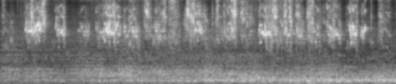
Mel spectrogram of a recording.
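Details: Australian budgie breeding pair giving short high chirps about once a second over a loud, steady low rumbling background noise.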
